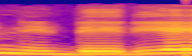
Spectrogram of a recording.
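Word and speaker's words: Cnidaria: निडेरिया बोलोगे आप इसको, क्योंकि वैसे प्रोनाउंस तो इसे निडेरिया ही बोलते हैं।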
